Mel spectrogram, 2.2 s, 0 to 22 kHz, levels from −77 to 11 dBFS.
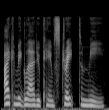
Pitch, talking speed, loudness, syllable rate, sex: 190 Hz, 245 wpm, -20 LUFS, 4.5 syllables/s, female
